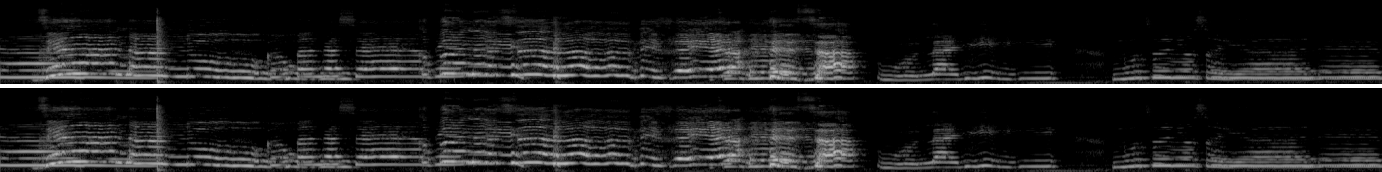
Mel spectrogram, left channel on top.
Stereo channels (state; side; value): identical; both; correlation 1.00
